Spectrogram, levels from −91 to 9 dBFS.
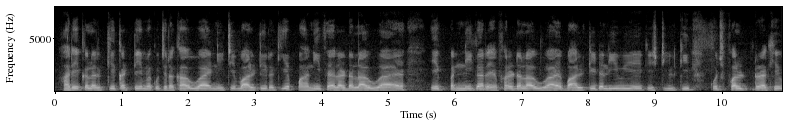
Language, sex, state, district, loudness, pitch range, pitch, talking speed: Hindi, male, Maharashtra, Pune, -24 LUFS, 130-145 Hz, 135 Hz, 200 wpm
